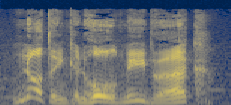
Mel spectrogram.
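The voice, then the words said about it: Deliberately bad character impersonation. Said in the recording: “I'm leaning into the superhero narrator vibe ... my terrible uh, impersonation.”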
